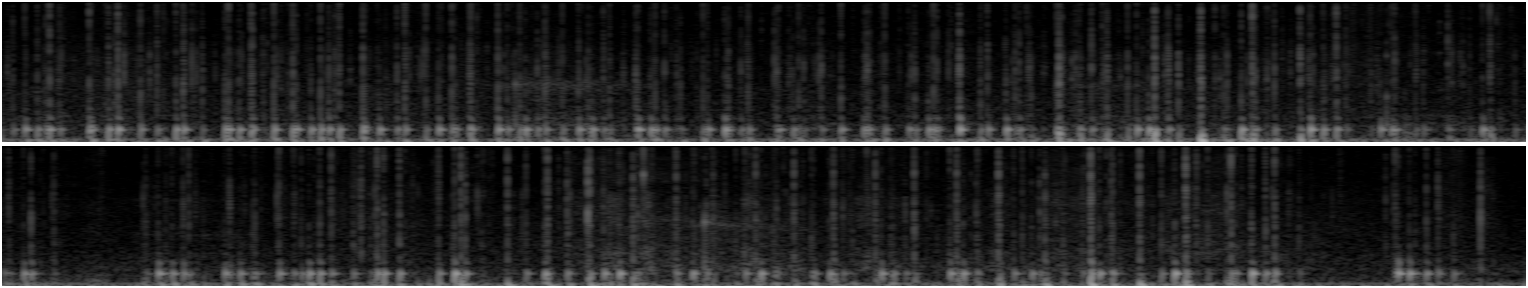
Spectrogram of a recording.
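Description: A solid hardcover Harry Potter book in a clear plastic library cover with a barcode sticker is held close to the mic while fingertips and nails tap and scratch its plastic-covered front. The result is a steady stream of quick, dry taps and scratchy rustles, heavy in the low end, with no ring after each hit.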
